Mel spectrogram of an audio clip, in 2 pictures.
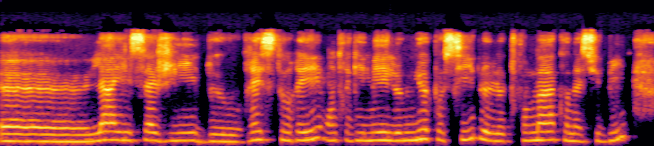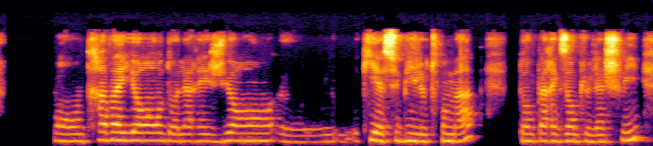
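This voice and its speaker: A woman's somewhat breathy, dark and mellow voice at medium pitch, very slow and fairly even in intonation. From Germany. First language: German (speaking French). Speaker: physiotherapist and somatic movement practitioner. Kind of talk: interview.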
